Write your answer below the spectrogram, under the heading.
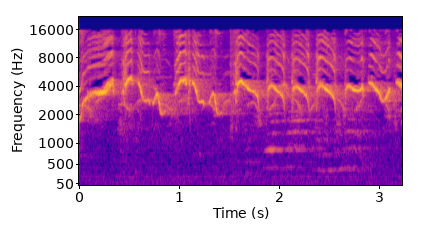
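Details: Chinese hwamei, a tame bird, pours out a fast continuous stream of looping, rising and falling whistles with barely a pause.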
